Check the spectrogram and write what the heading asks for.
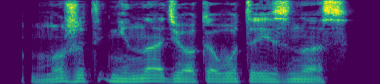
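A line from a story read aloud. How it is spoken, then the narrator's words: Sudden muffled suggestion. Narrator (Russian): вдруг глухо предложил Григорий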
